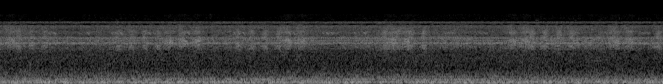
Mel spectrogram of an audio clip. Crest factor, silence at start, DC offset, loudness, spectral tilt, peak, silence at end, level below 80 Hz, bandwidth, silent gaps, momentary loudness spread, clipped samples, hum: 18 dB; 0 s; under 0.1%; -30 LUFS; -2 dB/octave; -14 dBFS; 0 s; -44 dBFS; 11.5 kHz; none; 2 LU; under 0.1%; none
